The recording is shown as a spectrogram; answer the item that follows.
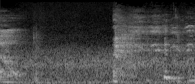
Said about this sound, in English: Cough.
